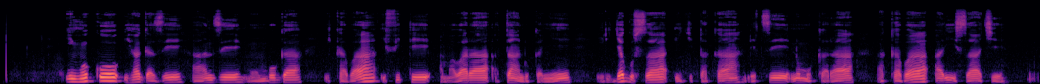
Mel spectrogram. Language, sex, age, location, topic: Kinyarwanda, male, 18-24, Kigali, agriculture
